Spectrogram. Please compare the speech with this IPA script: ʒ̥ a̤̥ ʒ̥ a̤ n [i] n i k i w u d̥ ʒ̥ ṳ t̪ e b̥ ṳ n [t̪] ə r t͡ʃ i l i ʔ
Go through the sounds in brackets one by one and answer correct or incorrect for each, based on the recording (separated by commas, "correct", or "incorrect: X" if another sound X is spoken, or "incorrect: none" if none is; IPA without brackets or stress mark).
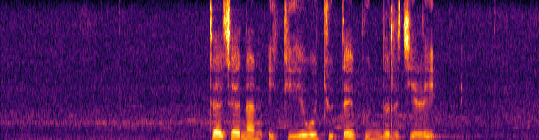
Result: incorrect: a, incorrect: d̪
